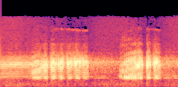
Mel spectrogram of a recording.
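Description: A toad croaks in two rattling, pulsing bursts separated by a short pause, fairly loud, with no talking.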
